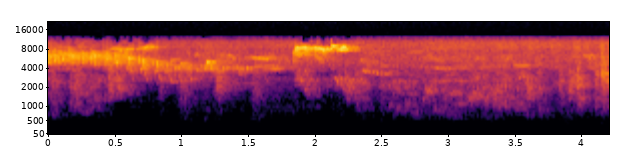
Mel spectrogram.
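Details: Pet budgerigars answering unfamiliar bird chirping: a bright whistled warble at first, a sharp high squeal near two seconds, then softer, steady scratchy chatter.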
